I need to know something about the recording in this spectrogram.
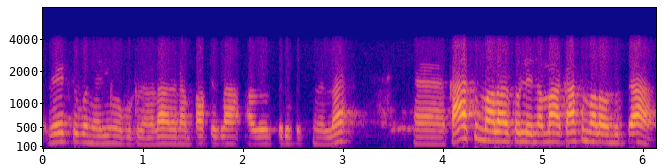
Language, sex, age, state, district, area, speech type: Tamil, male, 30-45, Tamil Nadu, Cuddalore, rural, conversation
